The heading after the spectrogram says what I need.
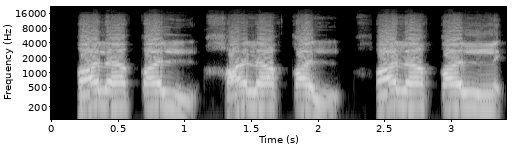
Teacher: ഹ എന്ന് പറയുമ്പോൾ തൊണ്ടയുടെ ഏറ്റവും മുകൾ ഭാഗത്തുനിന്ന് വരുന്ന ഉച്ചാരണാണ്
